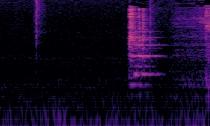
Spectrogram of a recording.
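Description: Alert chime from a Samsung Galaxy Note phone: a short pitched tone that comes in suddenly about a second and a quarter in and fades within half a second, after a faint tick.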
